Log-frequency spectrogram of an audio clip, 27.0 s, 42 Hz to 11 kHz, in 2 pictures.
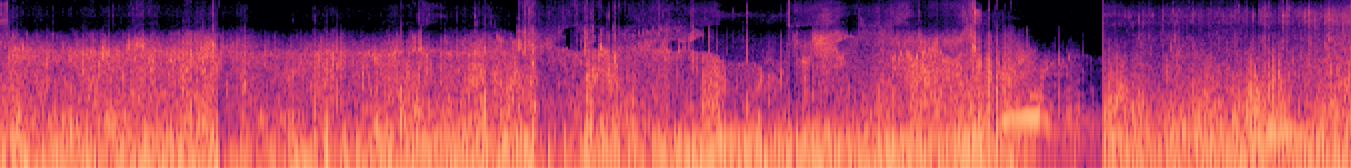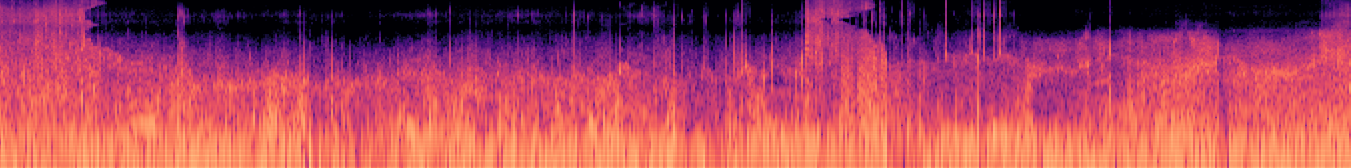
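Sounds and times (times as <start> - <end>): surf water rushing and splashing: 0.0 - 27.0
wind buffeting microphone: 11.0 - 27.0.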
